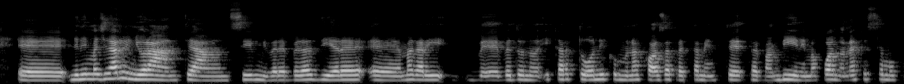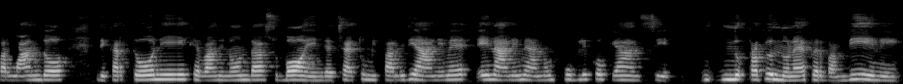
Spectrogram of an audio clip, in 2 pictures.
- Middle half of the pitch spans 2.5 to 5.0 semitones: No, narrow, 1.9 semitones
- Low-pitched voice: No, high, 210 Hz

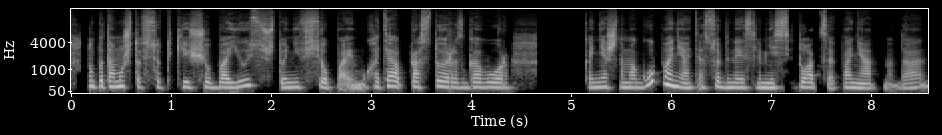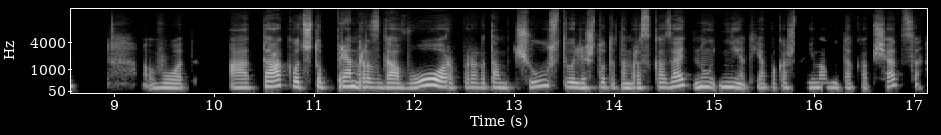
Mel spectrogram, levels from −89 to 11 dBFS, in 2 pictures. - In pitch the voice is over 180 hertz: No, medium, 170 Hz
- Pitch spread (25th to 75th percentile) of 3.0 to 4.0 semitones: No, narrow, 2.5 semitones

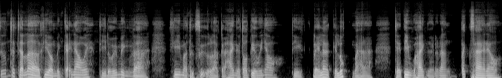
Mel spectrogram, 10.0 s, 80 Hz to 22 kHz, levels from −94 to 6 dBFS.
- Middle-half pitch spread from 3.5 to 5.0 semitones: No, average, 3.1 semitones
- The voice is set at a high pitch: No, low, 110 Hz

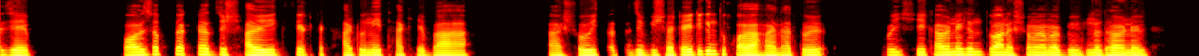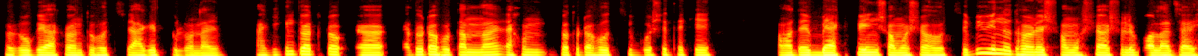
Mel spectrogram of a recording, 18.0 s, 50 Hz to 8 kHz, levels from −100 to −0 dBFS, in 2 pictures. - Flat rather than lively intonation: Yes, narrow, 1.7 semitones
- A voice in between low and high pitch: No, low, 125 Hz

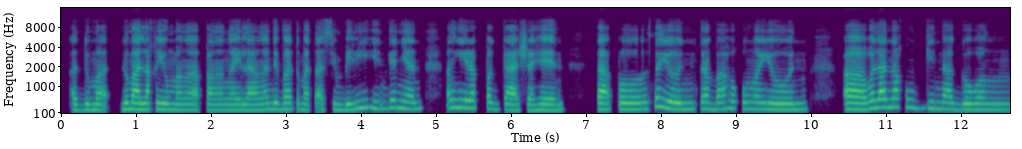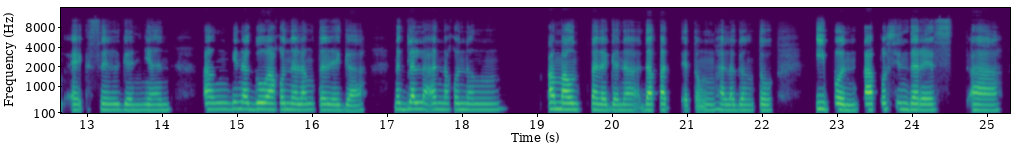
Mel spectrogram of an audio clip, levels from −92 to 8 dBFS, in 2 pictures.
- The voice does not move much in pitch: Yes, narrow, 2.1 semitones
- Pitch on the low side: No, high, 210 Hz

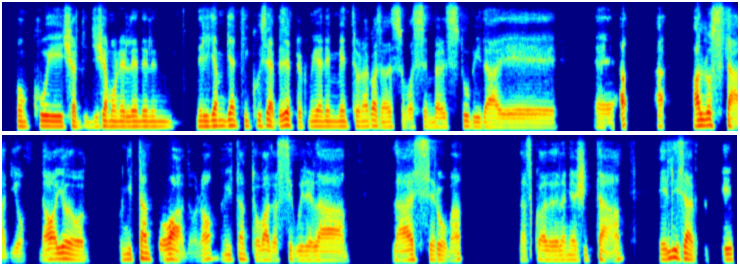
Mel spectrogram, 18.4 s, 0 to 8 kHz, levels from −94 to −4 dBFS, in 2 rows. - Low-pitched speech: Yes, low, 115 Hz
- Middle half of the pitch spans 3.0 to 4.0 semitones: No, narrow, 2.5 semitones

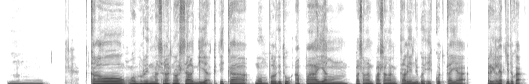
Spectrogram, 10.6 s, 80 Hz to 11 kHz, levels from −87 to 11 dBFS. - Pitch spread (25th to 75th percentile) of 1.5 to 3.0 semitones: Yes, average, 2.7 semitones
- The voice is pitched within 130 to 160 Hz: Yes, low, 135 Hz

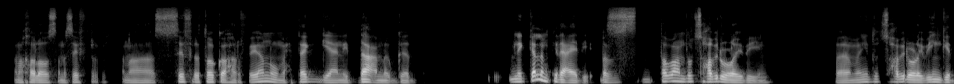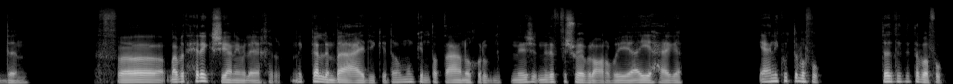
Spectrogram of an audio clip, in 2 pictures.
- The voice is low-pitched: Yes, low, 100 Hz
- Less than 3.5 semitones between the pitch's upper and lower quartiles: No, average, 4.0 semitones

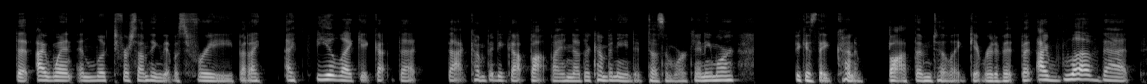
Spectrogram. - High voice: No, medium, 180 Hz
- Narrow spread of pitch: Yes, narrow, 2.2 semitones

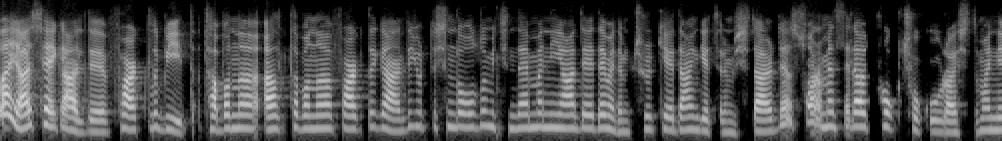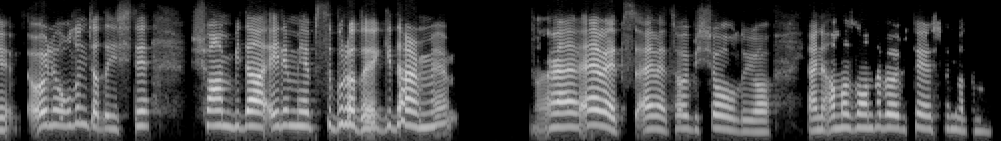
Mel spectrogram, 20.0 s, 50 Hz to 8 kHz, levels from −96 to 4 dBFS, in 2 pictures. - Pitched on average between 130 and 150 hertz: No, high, 240 Hz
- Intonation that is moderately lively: Yes, average, 3.6 semitones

